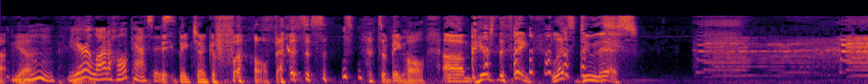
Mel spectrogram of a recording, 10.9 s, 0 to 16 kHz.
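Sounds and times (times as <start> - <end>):
speech: 0.0 - 8.0
laughter: 2.9 - 5.0, 5.6 - 7.9
giant bus air horns sounding a chord-like blast: 8.7 - 10.8.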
